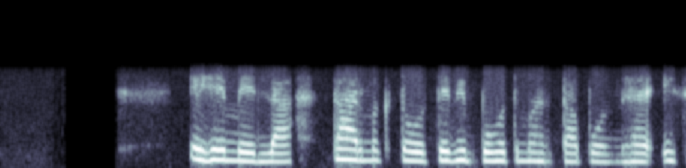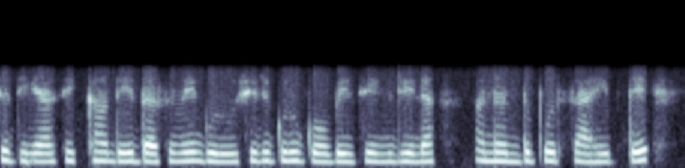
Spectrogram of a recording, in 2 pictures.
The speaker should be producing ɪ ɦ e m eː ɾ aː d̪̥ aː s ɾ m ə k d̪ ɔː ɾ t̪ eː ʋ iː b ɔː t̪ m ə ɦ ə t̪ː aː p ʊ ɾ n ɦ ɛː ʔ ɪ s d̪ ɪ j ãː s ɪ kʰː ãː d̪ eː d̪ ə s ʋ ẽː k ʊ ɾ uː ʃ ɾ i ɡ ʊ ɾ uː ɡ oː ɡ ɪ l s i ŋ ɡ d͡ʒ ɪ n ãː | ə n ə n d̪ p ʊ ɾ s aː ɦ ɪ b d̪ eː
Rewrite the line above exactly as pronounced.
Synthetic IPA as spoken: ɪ ɦ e m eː l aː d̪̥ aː ɾ m ə k t̪ ɔː ɾ t̪ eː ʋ iː b ɔː t̪ m ə ɦ ə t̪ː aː p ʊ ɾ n ɦ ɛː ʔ ɪ s d̪ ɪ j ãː s ɪ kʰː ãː d̪ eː d̪ ə s ʋ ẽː ɡ ʊ ɾ uː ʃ ɾ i ɡ ʊ ɾ uː ɡ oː b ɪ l s ɪ ŋ ɡ d͡ʒ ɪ n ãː | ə n ə n d̪ p ʊ ɾ s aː ɦ ɪ b d̪ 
